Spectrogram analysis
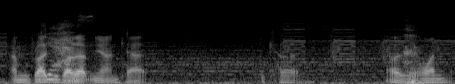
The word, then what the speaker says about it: Nyan Cat: I'm glad you brought up Nyan Cat. Because. Oh, is it one? Are you spoiling? Cat Former 3D. Ah! That's awesome. Oh my gosh! Yeah, when I was right when Nyancat came out, I made a UDK prototype that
